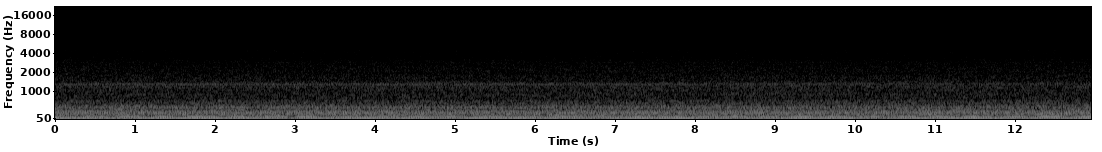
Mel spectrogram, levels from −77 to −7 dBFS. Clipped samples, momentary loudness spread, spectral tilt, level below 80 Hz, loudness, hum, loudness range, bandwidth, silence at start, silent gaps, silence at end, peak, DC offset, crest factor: under 0.1%; 1 LU; -6.5 dB/octave; -50 dBFS; -48 LUFS; none; 0 LU; 16 kHz; 0 s; none; 0 s; -34 dBFS; under 0.1%; 12 dB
